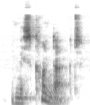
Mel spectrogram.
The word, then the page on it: misconduct: British English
